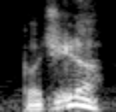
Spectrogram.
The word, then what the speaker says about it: Gojira: This is a news show and stars Aaron Taylor-Johnson from Kick-Ass, Ken Watanabe playing the obligatory Japanese guy who pronounces the name properly, Gojira.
